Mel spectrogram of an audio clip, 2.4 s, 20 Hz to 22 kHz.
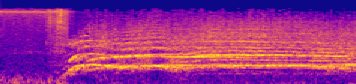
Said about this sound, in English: We may before have won number 3, but we're going to agree with number 2, and we'll get a crowd reaction on this one. Number 2, all people do is drink.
